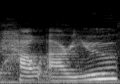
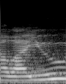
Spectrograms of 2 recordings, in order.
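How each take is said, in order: First: It is said with an English accent, H sounded. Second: It is said with a French accent, H dropped. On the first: "instead of how are you" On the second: "how are you instead of"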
